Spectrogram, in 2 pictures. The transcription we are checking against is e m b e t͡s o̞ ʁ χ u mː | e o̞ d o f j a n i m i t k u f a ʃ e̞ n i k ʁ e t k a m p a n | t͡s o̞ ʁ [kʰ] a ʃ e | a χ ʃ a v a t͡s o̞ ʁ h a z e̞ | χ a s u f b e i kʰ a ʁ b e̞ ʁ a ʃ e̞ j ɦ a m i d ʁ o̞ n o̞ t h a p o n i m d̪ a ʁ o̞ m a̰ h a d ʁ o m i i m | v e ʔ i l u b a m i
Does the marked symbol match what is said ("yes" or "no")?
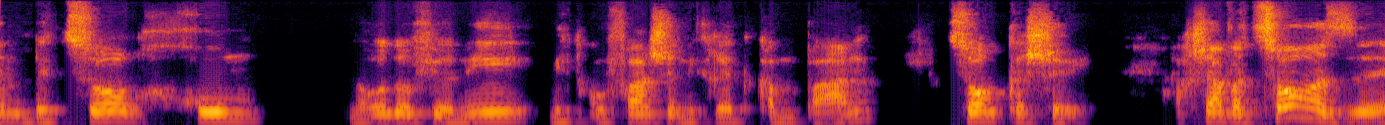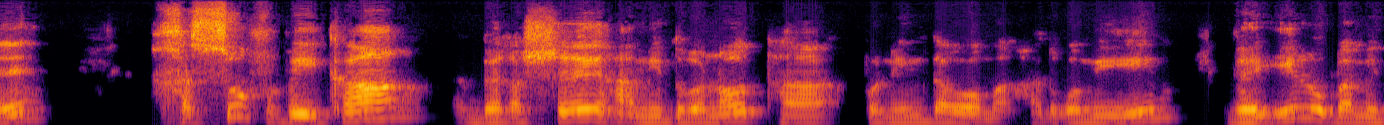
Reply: no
